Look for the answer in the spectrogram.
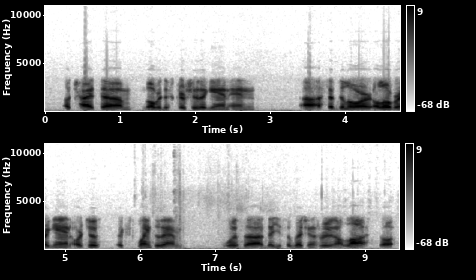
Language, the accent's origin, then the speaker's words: English; Puerto Rico; now in Boise, United States; I am from Puerto Rico, but I'm living in Boise right now.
